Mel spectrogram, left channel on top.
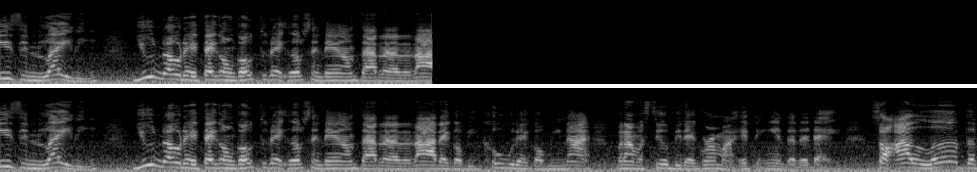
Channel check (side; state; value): left; drops out; at 4.4 s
